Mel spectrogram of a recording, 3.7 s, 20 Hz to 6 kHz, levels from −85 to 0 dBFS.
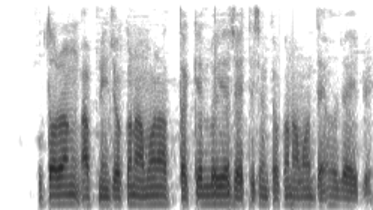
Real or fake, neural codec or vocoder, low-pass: real; none; 5.4 kHz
